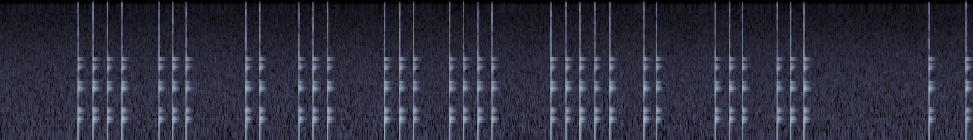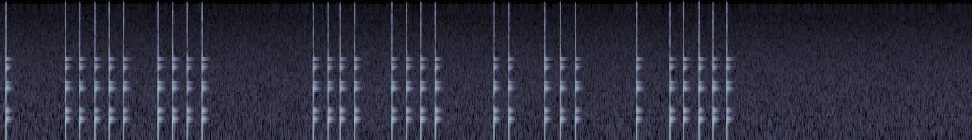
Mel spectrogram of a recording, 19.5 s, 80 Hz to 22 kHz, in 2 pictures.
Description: Tap code, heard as taps on a metal pipe, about 7 knocks a second. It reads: SHOWN BY THE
